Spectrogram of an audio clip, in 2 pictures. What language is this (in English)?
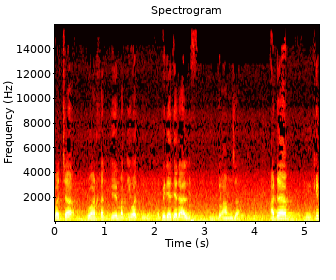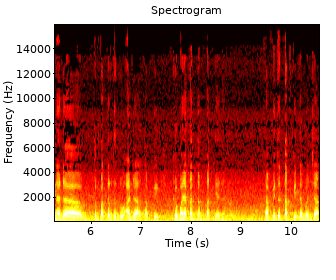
Malay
